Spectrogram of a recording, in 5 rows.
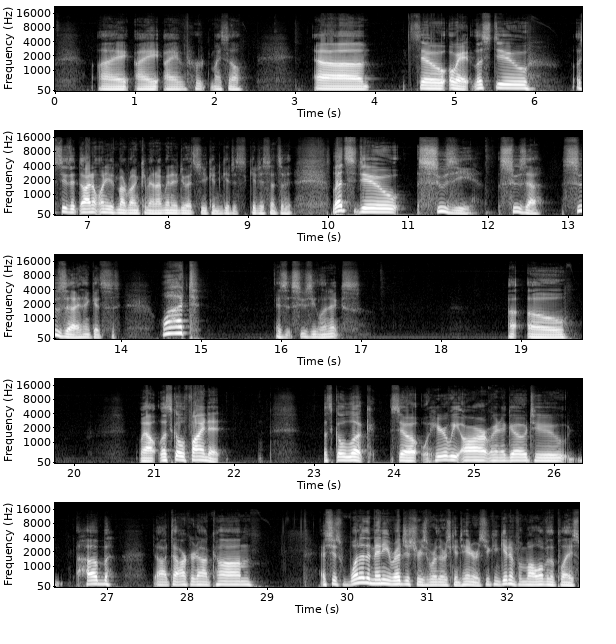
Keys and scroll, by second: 0.0-8.1 typing, 10.1-32.9 typing, 21.5 super+Tab, 22.3 super+Tab, 22.5 super+Tab.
